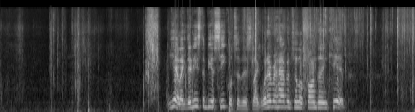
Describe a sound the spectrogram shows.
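A cardboard box rustles and taps as hands handle it.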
